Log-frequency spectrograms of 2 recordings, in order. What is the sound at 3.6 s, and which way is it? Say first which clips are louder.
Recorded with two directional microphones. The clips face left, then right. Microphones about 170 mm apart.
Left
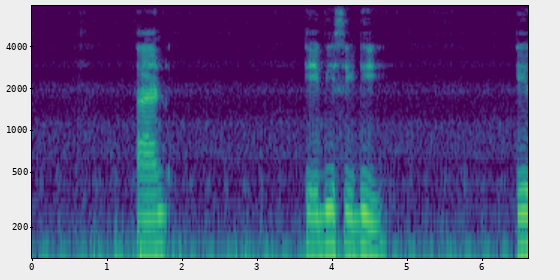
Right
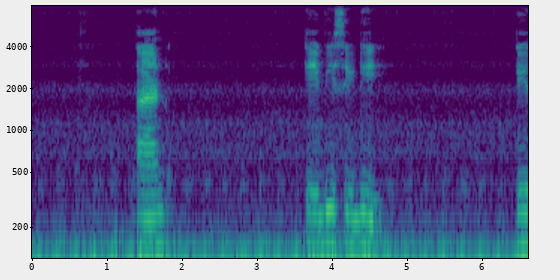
Speech: left 6 dB; 55° left (ahead or behind).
